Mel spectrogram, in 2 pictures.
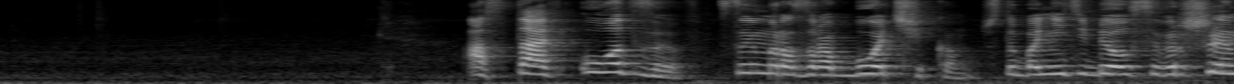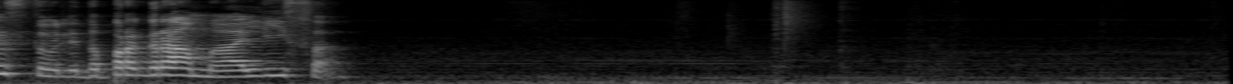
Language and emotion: Russian, angry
